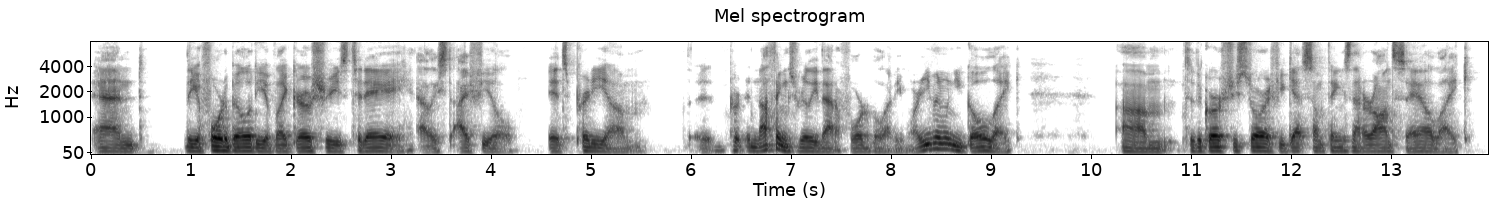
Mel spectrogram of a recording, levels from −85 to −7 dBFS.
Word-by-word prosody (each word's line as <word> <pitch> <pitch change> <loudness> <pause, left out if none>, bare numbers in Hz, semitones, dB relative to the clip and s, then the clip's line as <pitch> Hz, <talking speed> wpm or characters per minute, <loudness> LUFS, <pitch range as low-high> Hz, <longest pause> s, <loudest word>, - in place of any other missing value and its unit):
and 85 -2 -2 0.4
the 95 -1 +2
affordability 95 -2 +6
of, 85 - -8
like, 85 0 -1
groceries 90 -1 +1
today, 95 0 0
at - - -6
least - - -2
I - - -2
feel - - -7 0.3
it's 85 -1 -1
pretty, 95 -3 -1
um, 75 -1 -11 0.5
eh, - - -9 0.2
pr - - -2
nothing 100 -1 +2
is - - -4
really 90 -2 +1
that 80 -1 -2
affordable 85 0 -6
anymore. 90 - -12
Even 145 +4 +4
when 140 -3 +3
you 105 - +1
go, 100 0 +2
like, 100 -3 -3 1.0
um, 80 -2 -4
to 90 - -4
the 95 - 0
grocery 100 0 +4
store, 100 0 +5
if 95 - -2
you - - -2
get 95 +2 -1
some 95 -2 -1
things 95 0 -3
that 90 -3 -4
are 85 +1 0
on 90 0 -1
sale, 85 +1 -2
like, - - -9
90 Hz, 180 wpm, -22 LUFS, 85-95 Hz, 1.0 s, affordability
